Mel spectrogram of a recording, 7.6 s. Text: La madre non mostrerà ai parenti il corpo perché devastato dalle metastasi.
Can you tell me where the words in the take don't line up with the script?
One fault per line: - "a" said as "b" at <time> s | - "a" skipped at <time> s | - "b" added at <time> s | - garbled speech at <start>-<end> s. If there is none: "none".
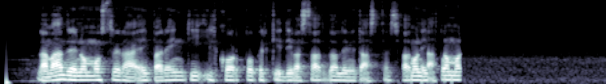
- garbled speech at 5.0-5.8 s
